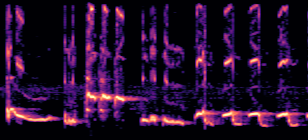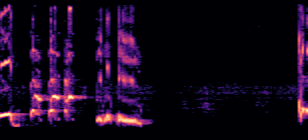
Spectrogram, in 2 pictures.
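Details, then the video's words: Orange-headed Thrush lure song meant to spur other birds into singing: a rich, fast run of varied whistled and slurred phrases, bright and high-pitched, ending in a brief pause. "pancingan anis merah ini bakalan bikin gacor jika di putarkan"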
